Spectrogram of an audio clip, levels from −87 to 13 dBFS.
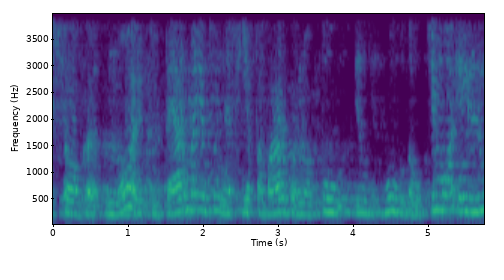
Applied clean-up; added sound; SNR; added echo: none; none; none; reverberation time 2.1 s.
